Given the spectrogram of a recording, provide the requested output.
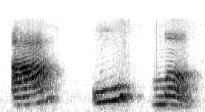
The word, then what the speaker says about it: ओम: इसमें हमें आ उ म, ये जो वर्ड है इसको 3 भाग में उच्चारण करना है।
